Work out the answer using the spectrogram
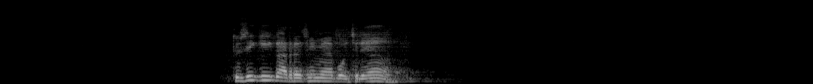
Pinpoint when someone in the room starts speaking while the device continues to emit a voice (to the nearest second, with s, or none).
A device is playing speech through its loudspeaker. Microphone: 2 s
